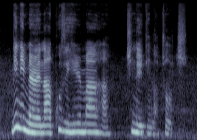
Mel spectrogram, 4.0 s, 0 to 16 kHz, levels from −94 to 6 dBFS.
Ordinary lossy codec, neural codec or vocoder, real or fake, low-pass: none; codec, 44.1 kHz, 3.4 kbps, Pupu-Codec; fake; 14.4 kHz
